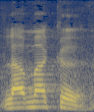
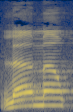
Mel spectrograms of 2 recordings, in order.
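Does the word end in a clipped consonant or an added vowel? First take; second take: added vowel; clipped consonant. First: A full vowel is added after the final consonant. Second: The final consonant is clipped with a short bounce. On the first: The speaker calls it wrong. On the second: The speaker calls it right.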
